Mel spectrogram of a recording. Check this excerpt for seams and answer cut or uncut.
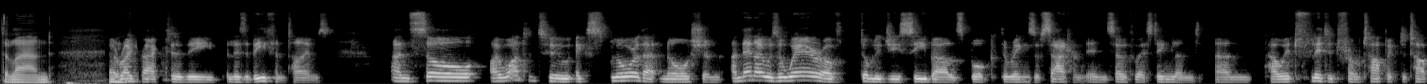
cut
